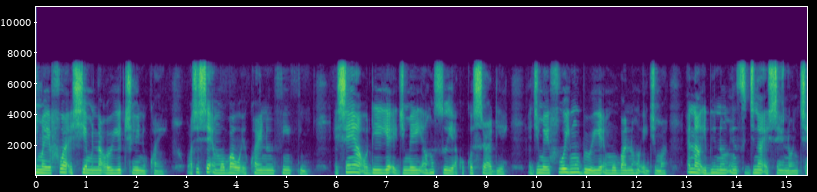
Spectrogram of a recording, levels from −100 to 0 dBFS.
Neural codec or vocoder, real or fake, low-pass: none; real; 7.2 kHz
